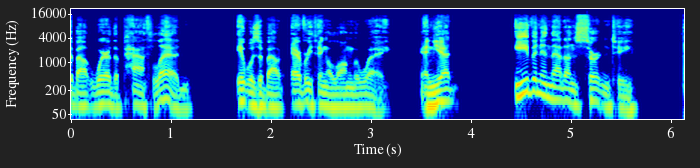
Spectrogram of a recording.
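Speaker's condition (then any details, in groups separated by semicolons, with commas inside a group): No condition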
